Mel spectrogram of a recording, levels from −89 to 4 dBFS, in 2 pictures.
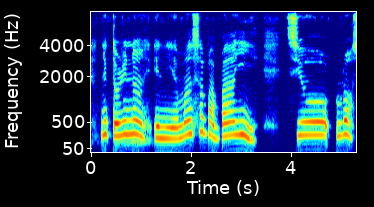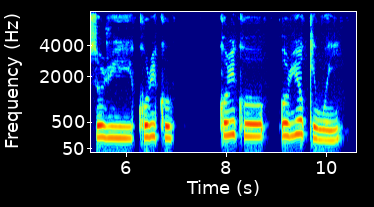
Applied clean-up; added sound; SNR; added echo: none; none; none; none.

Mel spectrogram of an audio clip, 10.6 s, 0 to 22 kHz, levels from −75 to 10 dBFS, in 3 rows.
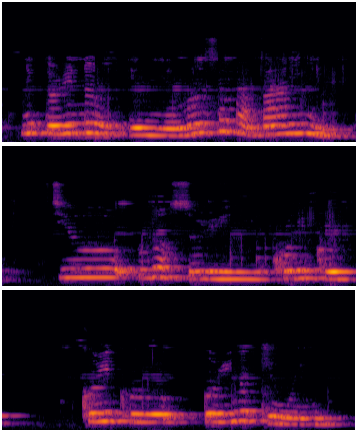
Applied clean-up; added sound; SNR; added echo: neural separator model SepFormer DNS4.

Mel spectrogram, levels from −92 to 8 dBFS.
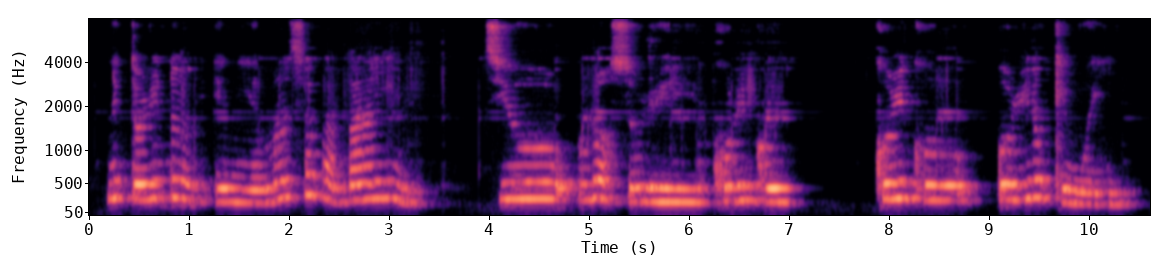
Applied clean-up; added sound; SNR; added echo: neural mask model DeepFilterNet 3.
